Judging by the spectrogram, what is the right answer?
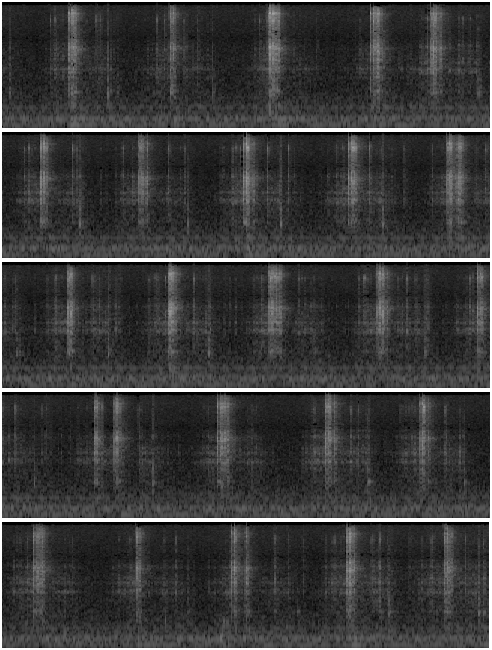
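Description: Glass marbles rolling and clinking against the glass of a marble Stirling engine's test tube as the running engine rocks it back and forth, about two sharp clinks a second in a steady rhythm.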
